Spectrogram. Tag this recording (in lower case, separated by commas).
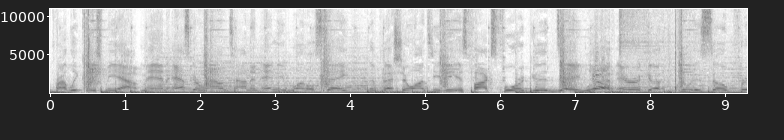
rapping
